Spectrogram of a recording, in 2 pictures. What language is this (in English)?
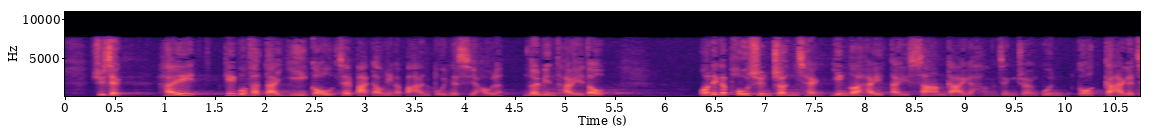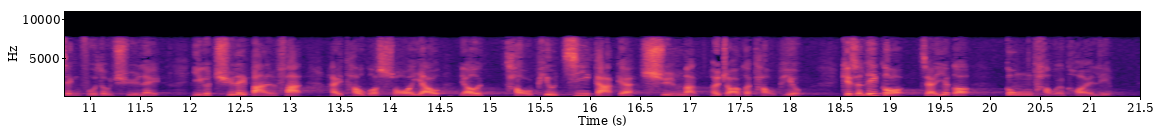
Cantonese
